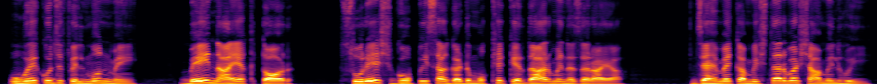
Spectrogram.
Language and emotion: Sindhi, neutral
